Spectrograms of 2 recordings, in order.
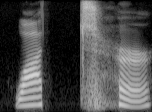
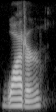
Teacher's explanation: your tongue coming up and touching right behind your top teeth the same place as a t or a d but the difference is you're just barely touching it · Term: alveolar flap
